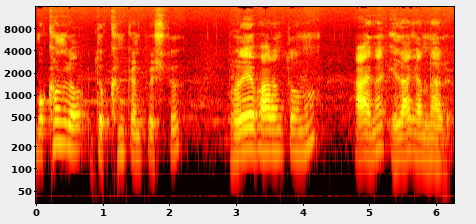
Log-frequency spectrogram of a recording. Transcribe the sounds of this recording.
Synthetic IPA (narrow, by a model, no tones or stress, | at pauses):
mukʰɔnlɔd̪ukʰːɔmkɐnpist̪u | pɾɔd̪ɐjɔbʱaːɾɐnt̪ɔnu | ajnaʔilaɡanːaɾu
